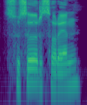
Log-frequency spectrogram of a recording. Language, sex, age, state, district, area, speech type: Santali, male, 30-45, West Bengal, Jhargram, rural, spontaneous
